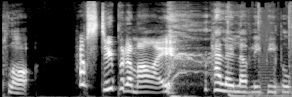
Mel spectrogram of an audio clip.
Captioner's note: Emma laughs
